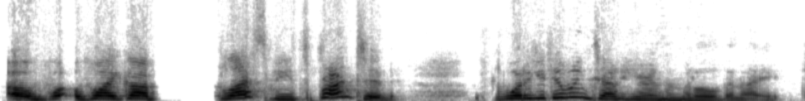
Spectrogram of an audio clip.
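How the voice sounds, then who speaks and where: A woman's voice: sits high, big pitch swings, fast, no room sound. A woman playing an upper-class male country squire in a 1930s-style radio play, speaking with theatrical, genteel emphasis. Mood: indignant. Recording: dull, muffled recording.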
